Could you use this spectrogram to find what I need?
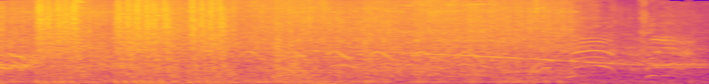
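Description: Rapid gunfire crackles loudly.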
